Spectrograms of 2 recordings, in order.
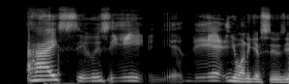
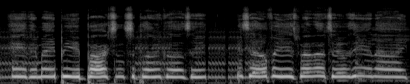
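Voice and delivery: put-on much higher, nervous girl; high squeaky voice. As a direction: squeak it out shyly.

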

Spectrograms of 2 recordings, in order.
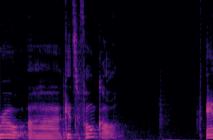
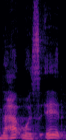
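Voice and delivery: ordinary talk

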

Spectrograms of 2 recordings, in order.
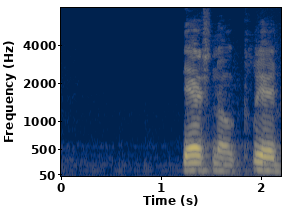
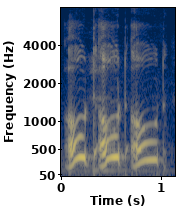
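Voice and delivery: much higher, louder refrain; high dramatic wail; 7 dB louder than usual. Acted. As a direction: soar up on each ode. Climactic poem refrain.

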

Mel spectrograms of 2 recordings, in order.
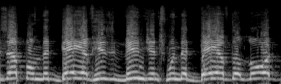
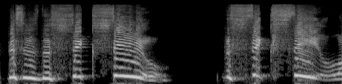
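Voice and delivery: ordinary delivery

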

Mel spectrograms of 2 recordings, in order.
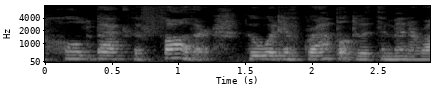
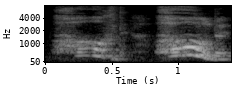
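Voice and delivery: much higher and louder, alarmed; alarmed cry; 14 semitones higher, 13 dB louder than usual. A narrator's reading. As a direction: cry out to stop her. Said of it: "cried the relations".

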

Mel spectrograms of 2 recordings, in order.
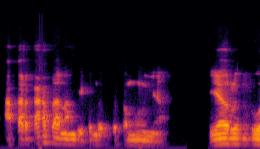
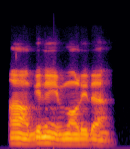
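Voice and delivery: ordinary talk

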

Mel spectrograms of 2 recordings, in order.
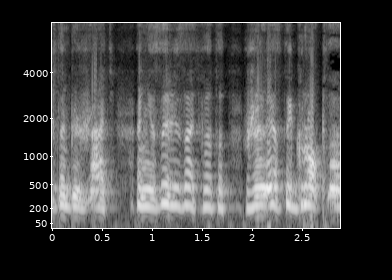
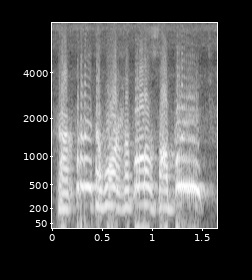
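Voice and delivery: shocked disbelief; 10 semitones higher, 5 dB louder than usual. Acted. Shocked at forgotten button.

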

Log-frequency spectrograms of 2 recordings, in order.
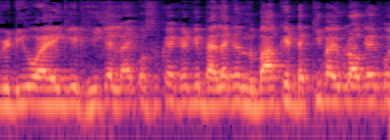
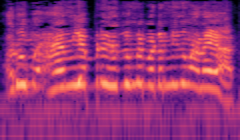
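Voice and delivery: mock panicked scolding; 11 semitones higher than usual. Panicked scolding of driving wife.

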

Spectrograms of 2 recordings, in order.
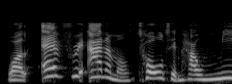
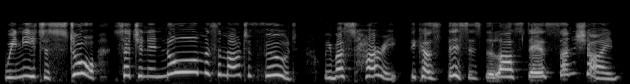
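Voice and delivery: anxious urgency; 8 semitones higher than usual. A narrator's reading. Beaver warns of endless winter.

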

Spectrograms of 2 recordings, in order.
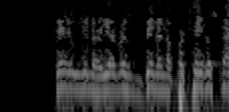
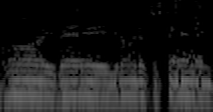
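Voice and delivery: lower, softer put-on sigh of woe; quiet, lower mock lament; mock mourner; 8 semitones lower, 9 dB quieter, slower than usual. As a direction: ham up the self-pitying mourner. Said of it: "the person will say".

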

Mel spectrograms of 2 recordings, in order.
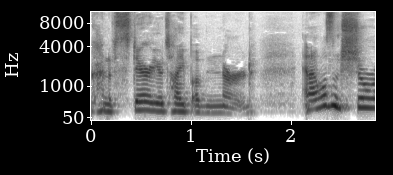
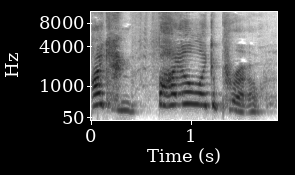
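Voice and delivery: higher and louder, bragging; eager boast; 8 semitones higher, 6 dB louder than usual. Retold or imitated. Film major boasting to the casting agent, eagerly. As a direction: oversell your one skill. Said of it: "And I was like".

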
